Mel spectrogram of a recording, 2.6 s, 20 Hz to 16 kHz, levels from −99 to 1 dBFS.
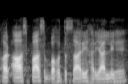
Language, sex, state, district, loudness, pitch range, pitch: Hindi, male, Uttar Pradesh, Lucknow, -19 LUFS, 105-120 Hz, 115 Hz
